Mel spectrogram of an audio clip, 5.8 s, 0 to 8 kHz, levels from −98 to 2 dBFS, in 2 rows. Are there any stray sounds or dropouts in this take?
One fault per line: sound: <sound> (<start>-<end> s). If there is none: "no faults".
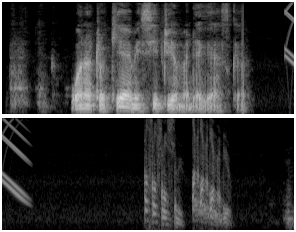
sound: chirp (2.8-3.2 s)
sound: chirp (4.3-5.3 s)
